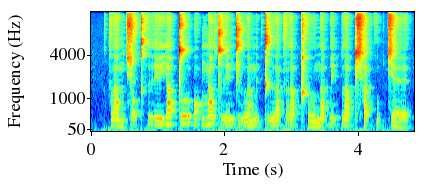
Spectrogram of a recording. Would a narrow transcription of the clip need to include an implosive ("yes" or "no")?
no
